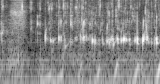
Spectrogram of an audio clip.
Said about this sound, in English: All right. Let's see. I'm pouring it into my glass here. I like Knob Creek.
